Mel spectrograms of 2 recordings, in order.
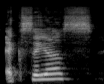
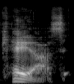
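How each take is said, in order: First: The word begins with a ks sound. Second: The word begins with a k sound. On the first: "it could be pronounced uh, X uh, X Aos" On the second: "what I pronounce as chaos"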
